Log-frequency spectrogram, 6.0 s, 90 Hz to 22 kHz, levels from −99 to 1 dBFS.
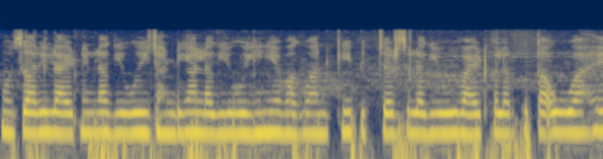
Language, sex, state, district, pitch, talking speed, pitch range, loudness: Hindi, female, Bihar, Jamui, 225 Hz, 200 wpm, 220-230 Hz, -13 LUFS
